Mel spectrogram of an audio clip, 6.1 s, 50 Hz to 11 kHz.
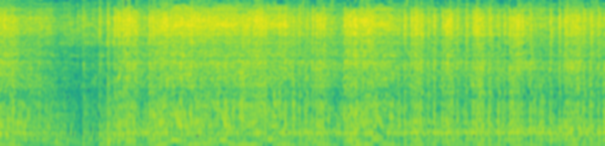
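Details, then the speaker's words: Castor 330 Antivib chainsaw (rebranded Alpina), before teardown: crisp strong two-stroke buzz picking up cleanly and holding a steady high pitch; sounds like a strong runner. "She sounds like she's going to be a strong runner, guys."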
